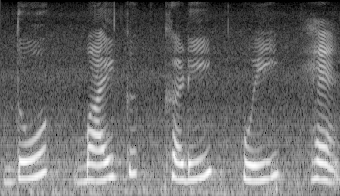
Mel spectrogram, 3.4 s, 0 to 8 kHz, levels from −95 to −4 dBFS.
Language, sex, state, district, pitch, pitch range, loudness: Hindi, female, Haryana, Charkhi Dadri, 265 Hz, 245-310 Hz, -13 LUFS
